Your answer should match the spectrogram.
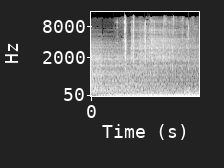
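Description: A deep rumble starts suddenly just after the start, joined about half a second in by a quick run of sharp clicks or rattles.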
